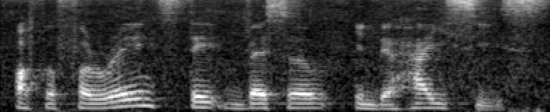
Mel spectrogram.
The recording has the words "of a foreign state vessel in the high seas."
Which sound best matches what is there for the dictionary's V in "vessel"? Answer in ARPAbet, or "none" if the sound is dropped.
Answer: V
